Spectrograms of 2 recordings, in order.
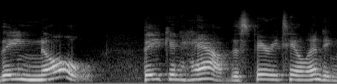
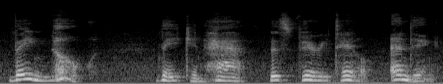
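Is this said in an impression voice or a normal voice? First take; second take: normal; impression. First: It is said in the speaker's normal voice. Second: It is said in a dramatic impression voice.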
